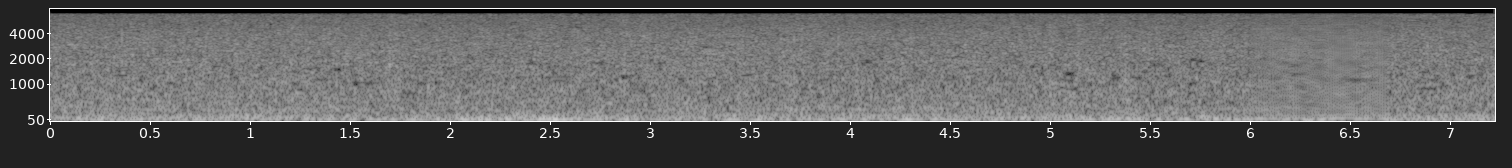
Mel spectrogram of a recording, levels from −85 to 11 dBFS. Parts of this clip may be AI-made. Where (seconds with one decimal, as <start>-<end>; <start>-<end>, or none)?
6.0-6.7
